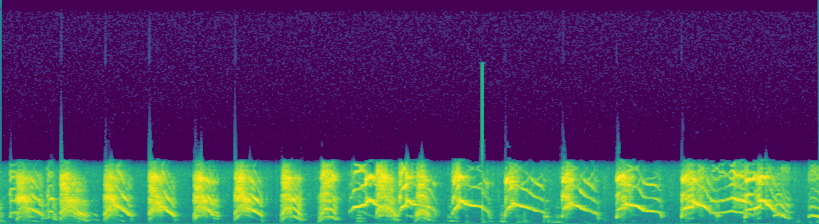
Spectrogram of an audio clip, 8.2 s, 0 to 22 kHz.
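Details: Litter of 17-day-old puppies, loud enough at night to disturb sleep in the bedroom, giving short squealing whines about twice a second, each sliding up then down, the bursts growing more tangled and overlapping toward the end.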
